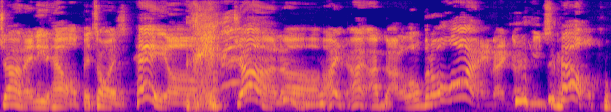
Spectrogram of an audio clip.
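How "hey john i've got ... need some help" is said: cartoon rooster voice, much higher, slower. Imitating a coworker asking John for help, Looney Tunes rooster voice. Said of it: "make him sound like he's that Looney Tunes rooster".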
